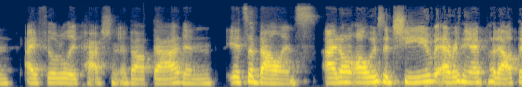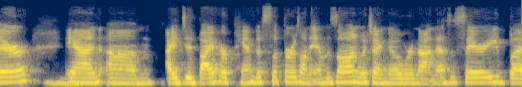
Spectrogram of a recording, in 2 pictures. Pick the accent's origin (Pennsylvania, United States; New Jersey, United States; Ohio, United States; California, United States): California, United States; And I'm also from California, and that's the state flower.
